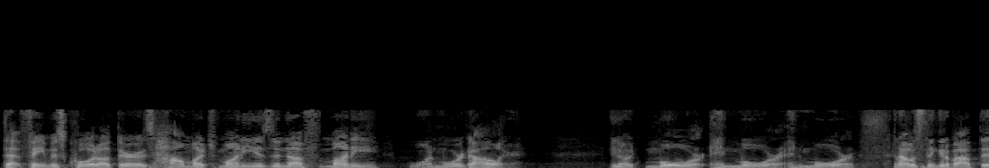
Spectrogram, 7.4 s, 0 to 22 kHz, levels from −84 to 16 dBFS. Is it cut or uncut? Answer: cut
